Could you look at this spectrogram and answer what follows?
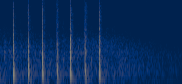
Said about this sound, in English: Would you quit knocking?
